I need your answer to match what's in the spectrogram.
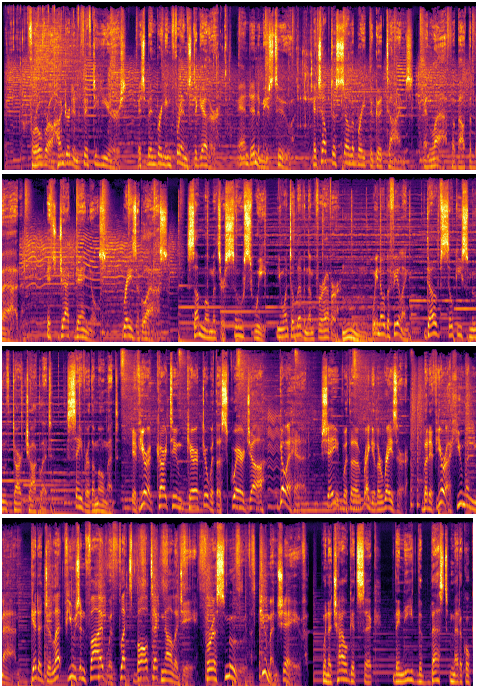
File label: Commercial Demo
